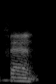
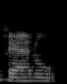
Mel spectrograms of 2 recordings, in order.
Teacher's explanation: people do is, because Telugu language has the ukara, the u sound, the short u sound at the end of many words, unknowingly and unconsciously, what many Telugu people do is they add that u sound to the end of all the English words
